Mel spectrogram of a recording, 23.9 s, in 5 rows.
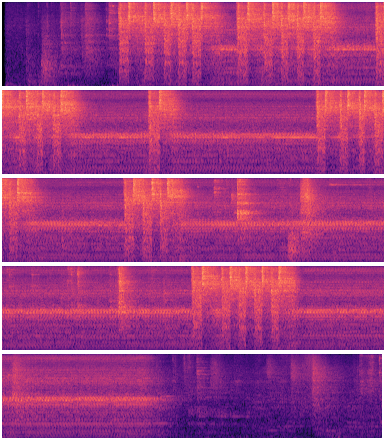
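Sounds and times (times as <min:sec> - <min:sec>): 
construction site noise: 0:00.1 - 0:23.8.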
